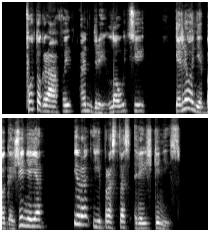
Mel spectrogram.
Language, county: Lithuanian, Utena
